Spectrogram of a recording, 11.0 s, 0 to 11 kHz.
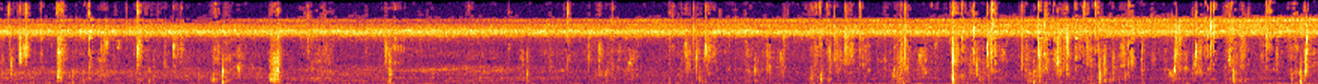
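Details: A constant thin, high ringing of crickets fills a summer scene in Hastings-on-Hudson, New York, on August 13, 2024, with frequent sharp ticks and rustles close by.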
